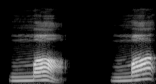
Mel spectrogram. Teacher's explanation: മ എന്നുള്ള അക്ഷരം നമ്മൾ ഉച്ചരിക്കുന്നത് ചുണ്ട് മൃദുലമായി അടച്ചു വെച്ചുകൊണ്ടാണ്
